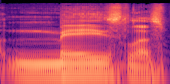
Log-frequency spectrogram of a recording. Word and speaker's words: Maysles: And this, like, by the way, this movie is a documentary put out by the Maysles brothers. Mm-hmm. Is that how you say it? – Yeah. Maysles brothers. – Maysles, okay.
